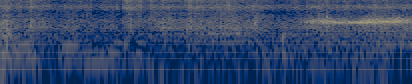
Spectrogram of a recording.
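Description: A hand sloshes through shallow water among grass stems.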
